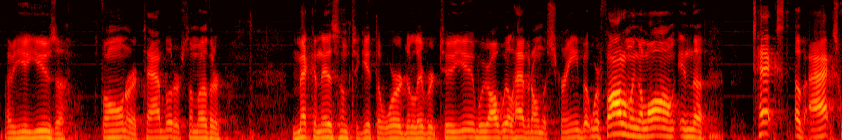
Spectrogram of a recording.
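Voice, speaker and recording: A man preaching a sermon from the pulpit in a church sanctuary, talking in a conversational way and drawing words out for emphasis, picked up by a camera at the back of the room. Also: a little high. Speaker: pastor. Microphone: far camera at back of room.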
